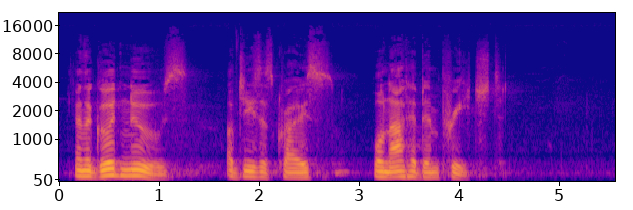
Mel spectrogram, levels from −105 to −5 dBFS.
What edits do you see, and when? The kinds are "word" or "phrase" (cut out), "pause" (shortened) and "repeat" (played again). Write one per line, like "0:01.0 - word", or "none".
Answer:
none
